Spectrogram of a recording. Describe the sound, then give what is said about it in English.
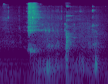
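Crisp crunching of chicken-flavored potato chips from France: a sharp, bright bite followed by a few smaller crackling chews, with no talking. “But now we're on to chicken-flavored chips from France.”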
